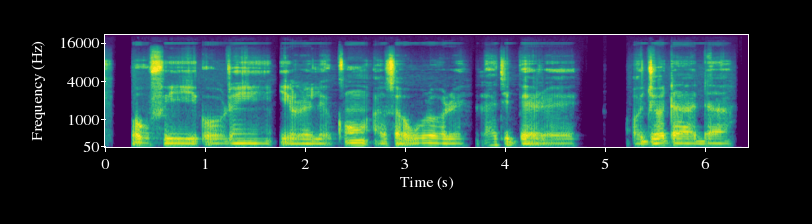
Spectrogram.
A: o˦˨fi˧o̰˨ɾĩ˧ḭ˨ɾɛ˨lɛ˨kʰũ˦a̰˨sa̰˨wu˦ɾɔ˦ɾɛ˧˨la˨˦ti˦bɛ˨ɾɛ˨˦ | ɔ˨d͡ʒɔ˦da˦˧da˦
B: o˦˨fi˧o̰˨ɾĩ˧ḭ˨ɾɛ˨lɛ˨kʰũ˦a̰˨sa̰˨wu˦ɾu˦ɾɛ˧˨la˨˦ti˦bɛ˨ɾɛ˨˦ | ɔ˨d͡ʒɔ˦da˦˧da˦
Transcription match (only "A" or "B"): A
